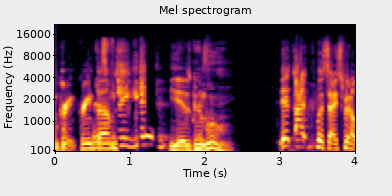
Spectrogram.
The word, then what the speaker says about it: Yves Guillemot: And I learned the key to pronouncing things with a French accent is just mostly let your mouth melt halfway through the word.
